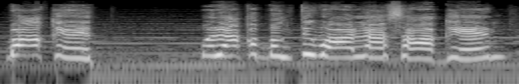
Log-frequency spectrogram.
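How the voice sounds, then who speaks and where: A woman's voice: extremely high pitch, fairly even intonation, moderate pace, sharp tone, faint music behind. A woman playing a desperate, regretful pregnant woman in a radio drama, emotional and pleading, with a Filipino accent. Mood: defensive, desperate. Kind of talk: Tagalog radio drama acting.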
